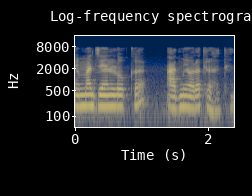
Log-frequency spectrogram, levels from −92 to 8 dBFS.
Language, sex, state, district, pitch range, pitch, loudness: Bhojpuri, female, Uttar Pradesh, Gorakhpur, 175-190 Hz, 185 Hz, -18 LUFS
